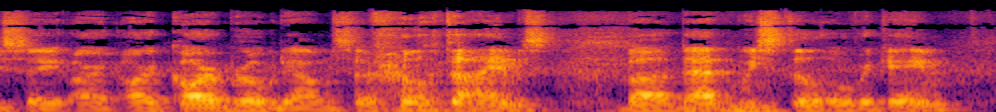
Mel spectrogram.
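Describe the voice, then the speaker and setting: A man at a fairly slow pace, with fairly even intonation and audible room echo. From Czech Republic. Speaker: political analyst. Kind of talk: interview. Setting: abandoned house in war zone. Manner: halting. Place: home room.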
